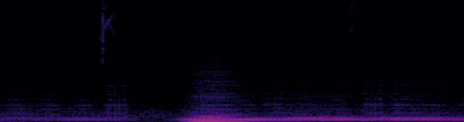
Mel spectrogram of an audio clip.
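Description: Game menu sounds blip briefly as the selection changes.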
